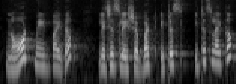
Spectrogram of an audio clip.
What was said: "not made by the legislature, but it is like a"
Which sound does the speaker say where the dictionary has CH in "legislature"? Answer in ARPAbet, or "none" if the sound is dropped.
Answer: SH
